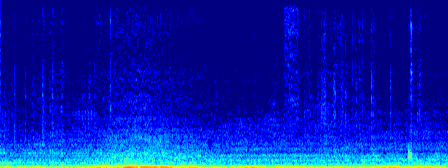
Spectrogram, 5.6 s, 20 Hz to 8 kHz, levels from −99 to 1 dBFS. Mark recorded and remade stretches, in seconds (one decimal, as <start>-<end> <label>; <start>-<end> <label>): 0.0-1.6 recorded; 1.6-5.0 remade; 5.0-5.6 recorded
